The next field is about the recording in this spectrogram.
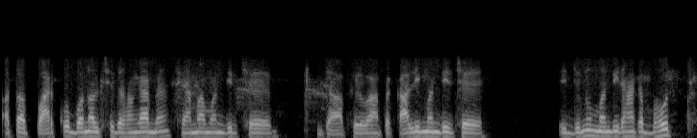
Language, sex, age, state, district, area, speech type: Maithili, male, 18-30, Bihar, Darbhanga, rural, conversation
